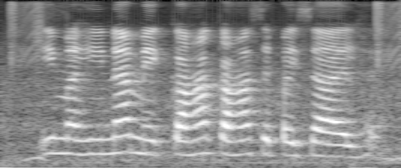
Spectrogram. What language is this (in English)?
Magahi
